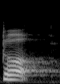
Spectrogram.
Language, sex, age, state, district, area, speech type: Bodo, female, 60+, Assam, Chirang, rural, read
